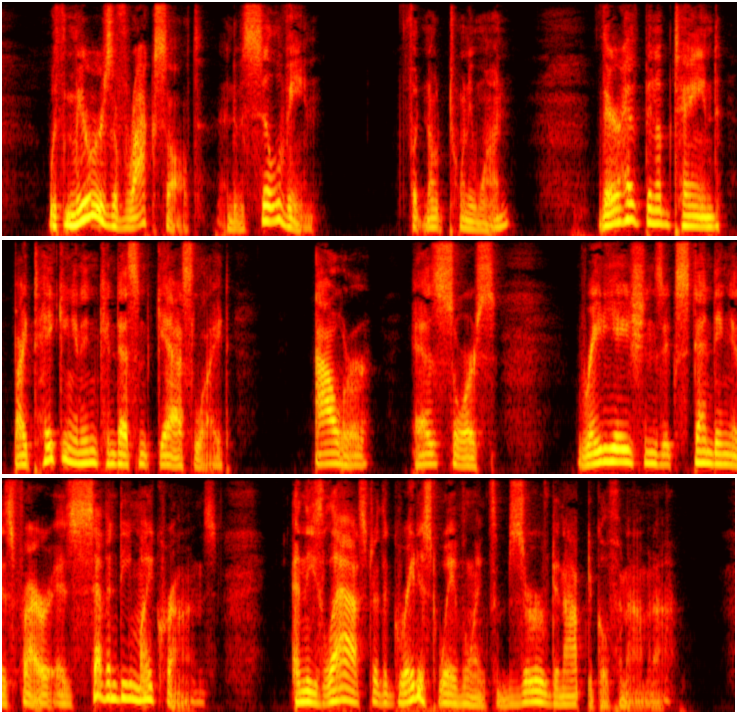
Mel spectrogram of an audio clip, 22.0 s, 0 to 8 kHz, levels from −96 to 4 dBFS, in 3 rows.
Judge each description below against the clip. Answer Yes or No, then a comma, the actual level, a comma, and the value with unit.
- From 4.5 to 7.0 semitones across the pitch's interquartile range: Yes, average, 4.8 semitones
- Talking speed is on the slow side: Yes, slow, 110 wpm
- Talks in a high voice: No, low, 130 Hz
